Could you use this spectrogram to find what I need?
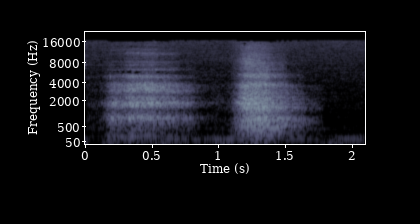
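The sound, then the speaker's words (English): A person draws a deep breath, heard as two long, soft, airy breath sounds. The second is louder and breathier than the first, and both sit faint and alone without speech. “Take a breath with me.”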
